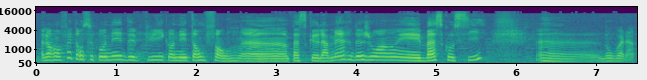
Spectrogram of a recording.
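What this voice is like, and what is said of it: Singsong southern Basque French accent. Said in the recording (French): “Vous avez un accent qui chante, dites donc. ... Eh oui, du sud. ... Du Pays Basque.”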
